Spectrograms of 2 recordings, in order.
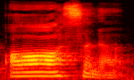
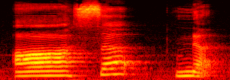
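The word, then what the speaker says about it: āsana: So many of you know the word asana. So in that we have both the long ah and the short asana.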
